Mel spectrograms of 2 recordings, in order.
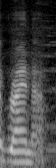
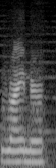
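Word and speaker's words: Reiner: They say Rhina, but his name is spelled like Riner.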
